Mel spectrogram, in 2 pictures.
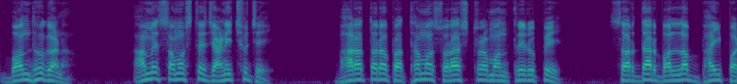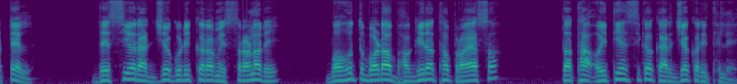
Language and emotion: Odia, neutral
